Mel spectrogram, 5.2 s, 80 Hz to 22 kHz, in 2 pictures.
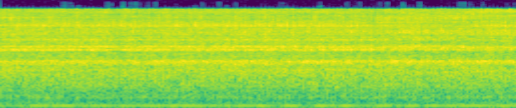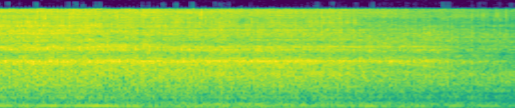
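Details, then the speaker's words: Removed starter from a 2000 Ford F-250 5.4L that only clicked, bench-run with jumper: steady whirring hum about three seconds, then cuts off and spins down, sounding somewhat rough; replaced with rebuilt Motorcraft starter. "I guess it does sound a little rough."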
